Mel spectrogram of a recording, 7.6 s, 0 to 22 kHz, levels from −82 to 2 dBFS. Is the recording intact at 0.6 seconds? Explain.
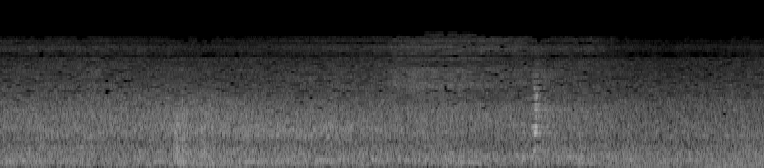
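No. AAC compression is present at 0.6 s, as throughout. Nothing sounds above 9.7 kHz, and the audio is dull and smeared with a fizzy warble, likely from AAC-LC coding near 24 kbps, which drops upper bands and coarsely quantises the rest.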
